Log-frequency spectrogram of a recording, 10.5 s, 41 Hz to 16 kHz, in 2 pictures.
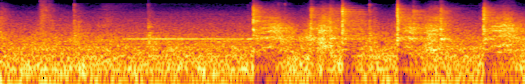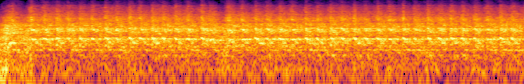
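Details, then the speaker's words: Hemi Durango chassis swapped under a 1954 International pickup abandoned forty years, start attempt: starter cranks unevenly at about eighty beats a minute but never catches; owner suspects battery or connection lacking amps, or something unplugged. "yeah I don't know what that particularly means that battery maybe that connection it's not enough amps"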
